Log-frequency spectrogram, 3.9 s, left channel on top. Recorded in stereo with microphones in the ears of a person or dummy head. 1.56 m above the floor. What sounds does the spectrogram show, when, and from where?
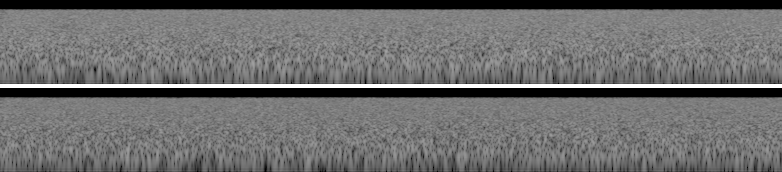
Only background noise.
